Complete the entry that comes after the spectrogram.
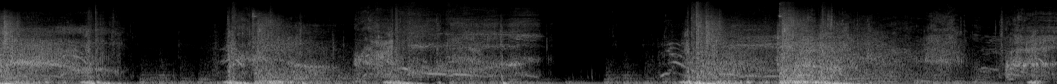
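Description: Shotgun blasts and scattered impacts in the video game 7 Days to Die come in irregular bursts amid chaotic combat noise, with loud thumps separated by brief lulls.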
